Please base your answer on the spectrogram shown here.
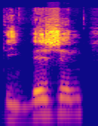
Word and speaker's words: DVSN: Kate says, my favorite artists to listen to right now are Eric Bellinger, DVSN, pronounced Division, and Ty Dolla Sign.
